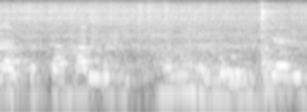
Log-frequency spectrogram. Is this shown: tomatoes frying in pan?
yes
